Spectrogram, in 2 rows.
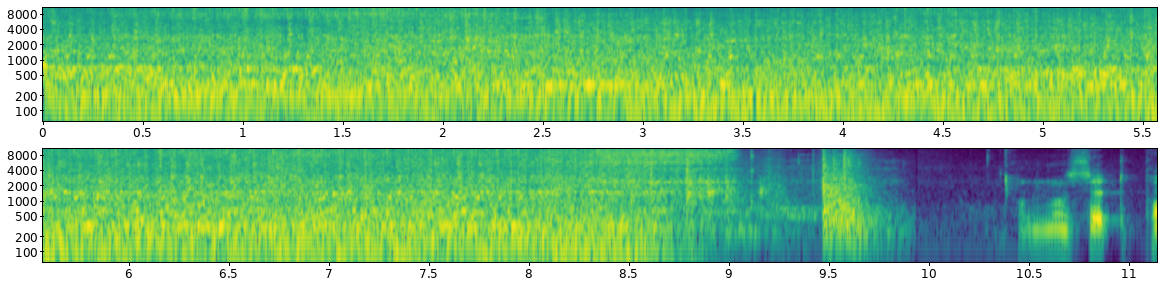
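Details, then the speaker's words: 1927 Hudson revived after seven years unrun, points and carburetor to be set: old engine chugs steadily with an even beat, no knocks or misses, then shuts down; runs normally and moves under its own power. "kind of dolls car birds in a little maybe but it lives it is alive wonderful move under its own power"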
